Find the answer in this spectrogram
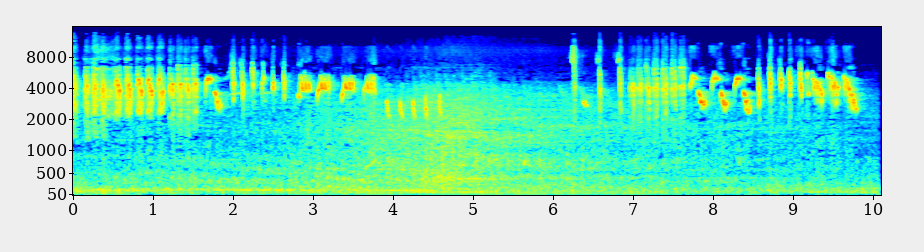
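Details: Clamorous reed warbler in full, lively song: rapid rattling bursts of harsh clipped notes, a softer pause in the middle, then renewed chattering runs of scratchy squeaks; a faint insect-like background hiss.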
